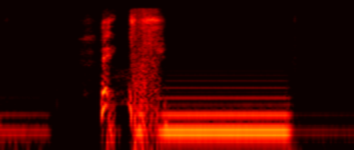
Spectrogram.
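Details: Natural, random sneeze from a person who is not ill and not in allergy season, recorded on a smartwatch: a quick breath in, then one sharp explosive sneeze over a steady background hum.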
